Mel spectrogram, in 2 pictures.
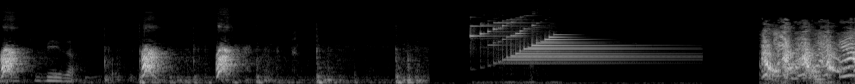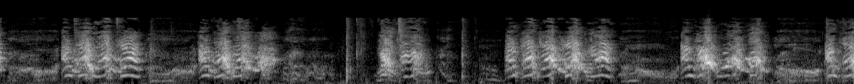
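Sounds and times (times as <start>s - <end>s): pug barking and yipping rapidly: 0.0s - 0.3s, 1.4s - 2.6s, 7.6s - 11.6s, 12.3s - 13.0s, 13.6s - 17.0s
dog barking: 0.0s - 0.4s, 1.4s - 2.6s, 7.6s - 11.4s, 12.3s - 13.0s, 13.6s - 17.0s
small knocks: 1.0s - 4.4s
chiming jingle: 4.7s - 7.0s.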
